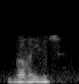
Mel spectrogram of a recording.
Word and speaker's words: Belize: On this one here, and I can't pronounce the name of the country. Belize, Belize. – Belize.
